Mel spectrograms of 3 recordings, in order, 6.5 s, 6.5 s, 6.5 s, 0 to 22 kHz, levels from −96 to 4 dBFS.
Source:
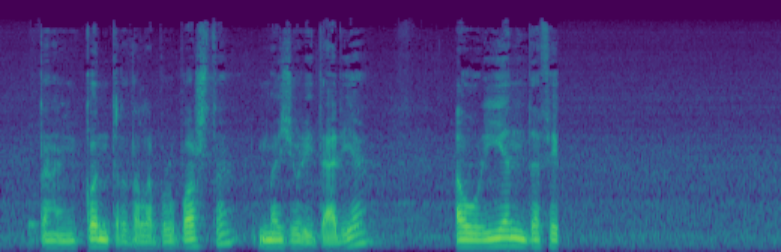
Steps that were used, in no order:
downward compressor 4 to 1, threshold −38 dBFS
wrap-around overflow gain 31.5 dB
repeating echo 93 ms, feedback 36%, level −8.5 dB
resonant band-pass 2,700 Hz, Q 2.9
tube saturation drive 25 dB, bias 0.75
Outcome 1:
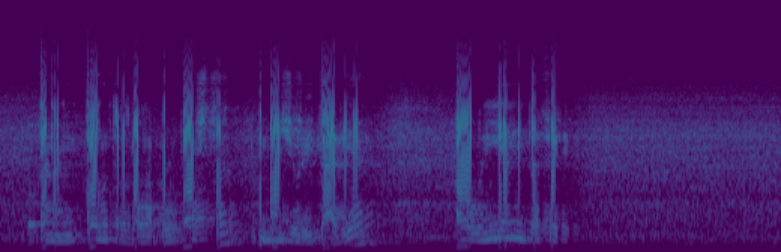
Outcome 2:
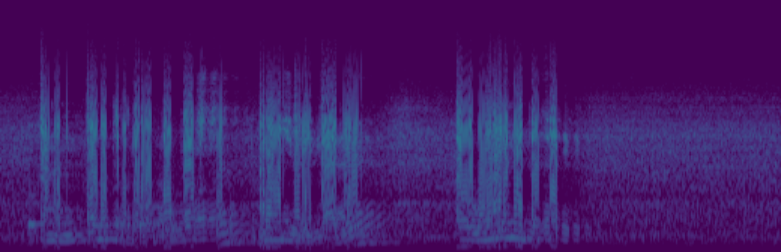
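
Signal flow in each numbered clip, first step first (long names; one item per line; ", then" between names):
downward compressor, then repeating echo, then tube saturation, then wrap-around overflow, then resonant band-pass
repeating echo, then downward compressor, then wrap-around overflow, then tube saturation, then resonant band-pass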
